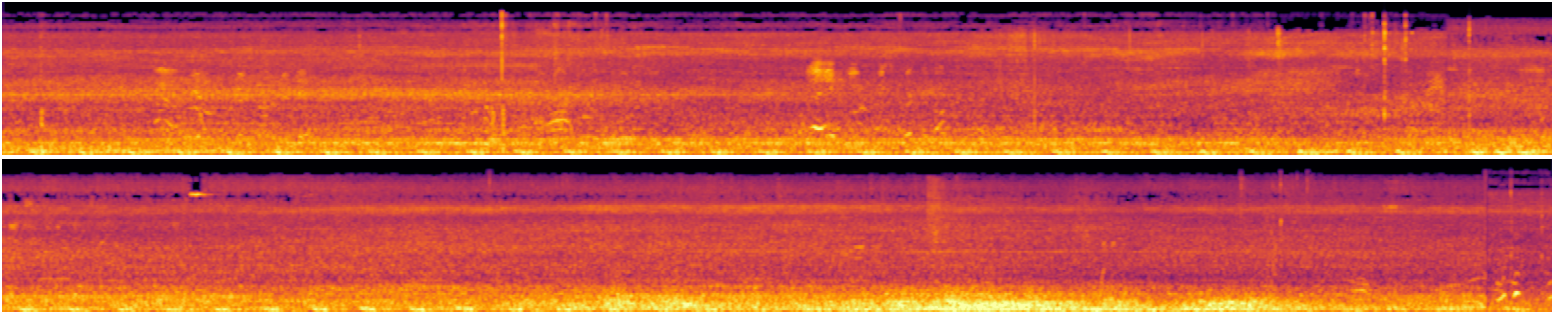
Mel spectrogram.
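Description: Foam party foam cannon running, a steady droning hum with people's voices in the background; a louder rushing noise takes over for the last several seconds.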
